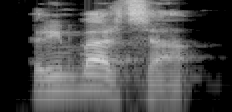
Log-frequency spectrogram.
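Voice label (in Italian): "rimbarza", dialetto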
